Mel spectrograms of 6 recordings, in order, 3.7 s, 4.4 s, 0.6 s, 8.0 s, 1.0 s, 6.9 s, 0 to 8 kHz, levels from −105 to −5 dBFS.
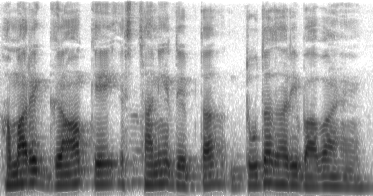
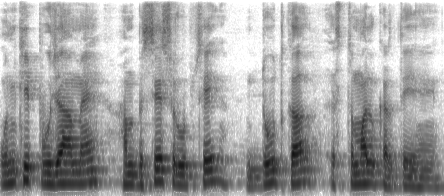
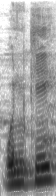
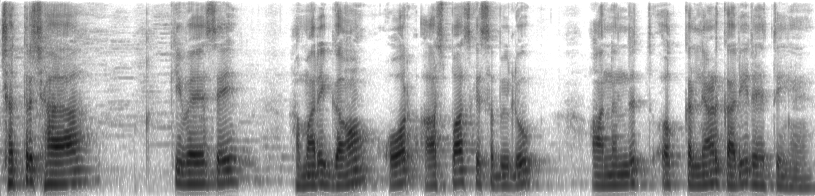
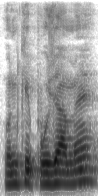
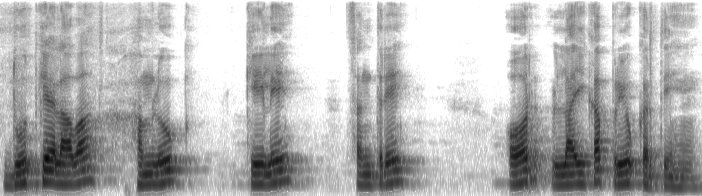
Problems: background conversations at intervals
